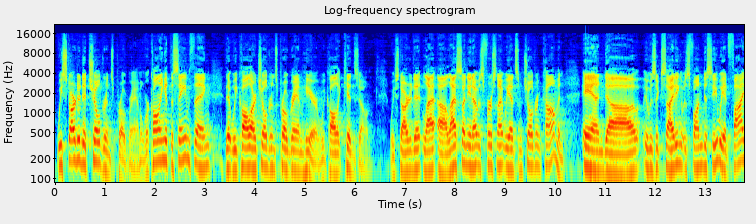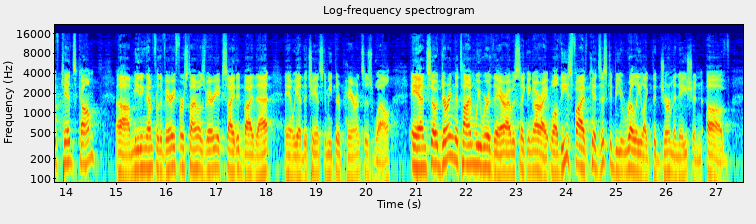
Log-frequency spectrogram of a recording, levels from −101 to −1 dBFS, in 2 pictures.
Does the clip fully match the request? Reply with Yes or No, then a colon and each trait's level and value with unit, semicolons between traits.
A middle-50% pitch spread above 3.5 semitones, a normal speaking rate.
No: average, 4.4 semitones; fast, 230 wpm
